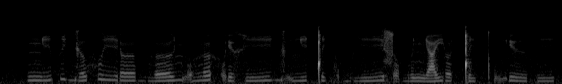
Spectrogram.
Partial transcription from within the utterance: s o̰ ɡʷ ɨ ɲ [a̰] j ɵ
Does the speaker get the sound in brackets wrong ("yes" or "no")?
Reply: yes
